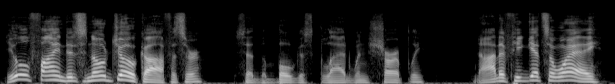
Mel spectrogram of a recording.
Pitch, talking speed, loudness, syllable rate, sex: 130 Hz, 145 wpm, -19 LUFS, 4.3 syllables/s, male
